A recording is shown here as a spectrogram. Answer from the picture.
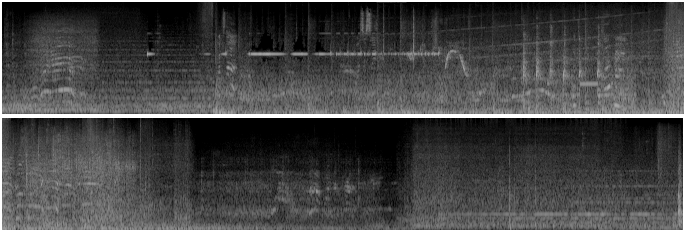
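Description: Dramatic TV background music with deckhands shouting over it. A few seconds in, a steady high electronic buzzer sounds for about five seconds: the deck's signal to the wheelhouse that the crew needs to communicate.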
